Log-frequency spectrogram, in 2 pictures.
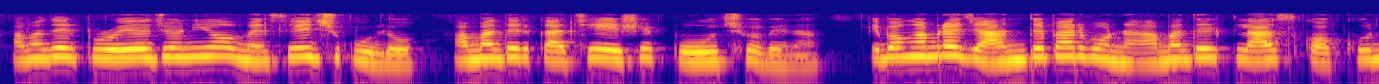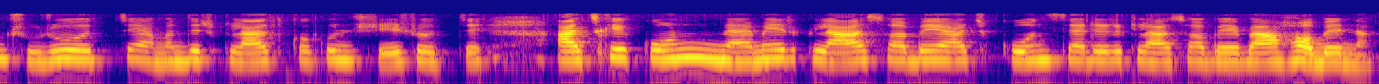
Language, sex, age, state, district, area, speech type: Bengali, female, 18-30, West Bengal, North 24 Parganas, rural, spontaneous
